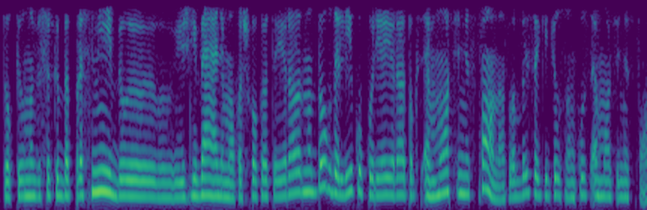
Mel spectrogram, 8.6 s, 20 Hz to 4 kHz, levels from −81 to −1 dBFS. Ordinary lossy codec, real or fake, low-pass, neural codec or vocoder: MP3, 24 kbps; real; 3.6 kHz; none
